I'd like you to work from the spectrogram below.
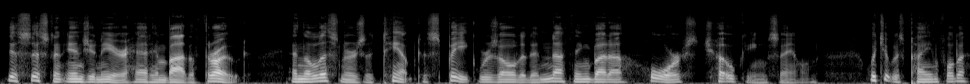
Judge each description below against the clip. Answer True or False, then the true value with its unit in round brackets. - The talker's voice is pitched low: True (120 Hz)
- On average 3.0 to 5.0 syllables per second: True (4.9 syllables/s)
